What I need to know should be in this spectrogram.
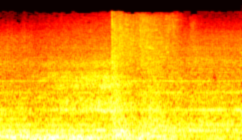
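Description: A car crashes into another car with a crunch.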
